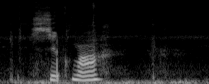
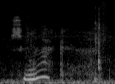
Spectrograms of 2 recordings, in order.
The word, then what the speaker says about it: sumac: However, poison oak, poison ivy, sukma. Nope, that's not how you say it. Sukmeck. Suk sumac. Oh, that is very muddy though.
